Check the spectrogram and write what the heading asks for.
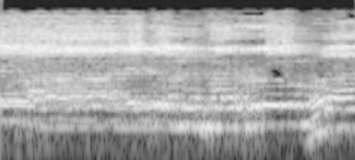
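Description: A male voice chanting a religious chant into a microphone through a sound system, in long held notes that slide and bend in pitch.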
